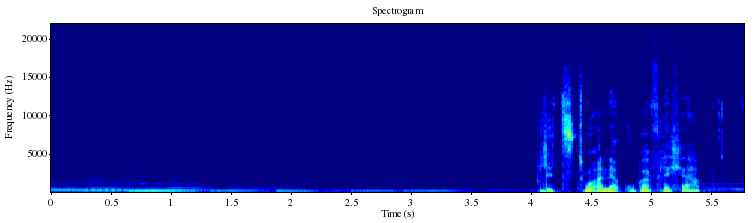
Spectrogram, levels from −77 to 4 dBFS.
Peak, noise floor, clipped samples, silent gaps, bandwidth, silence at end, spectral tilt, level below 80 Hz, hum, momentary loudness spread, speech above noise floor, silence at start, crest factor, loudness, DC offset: -18 dBFS; -70 dBFS; under 0.1%; none; 18 kHz; 0 s; -4.5 dB/octave; -82 dBFS; none; 26 LU; 35 dB; 0 s; 22 dB; -36 LUFS; under 0.1%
